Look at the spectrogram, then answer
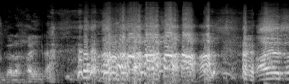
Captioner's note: laughing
